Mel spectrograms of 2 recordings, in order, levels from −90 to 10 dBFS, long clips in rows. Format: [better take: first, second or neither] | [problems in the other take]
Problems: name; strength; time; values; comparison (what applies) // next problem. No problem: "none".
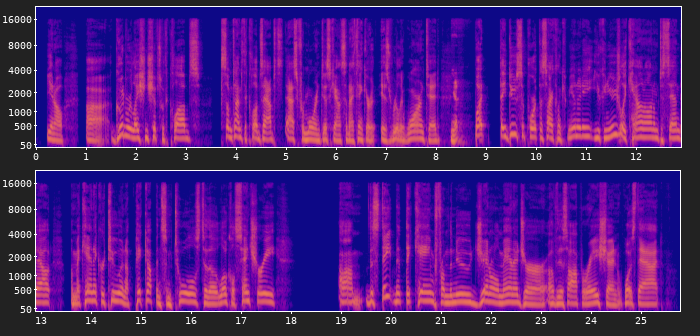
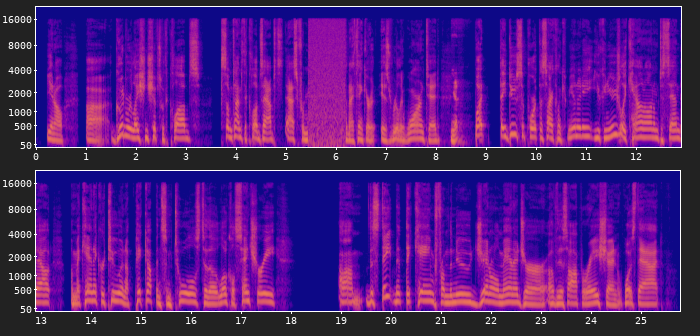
first | audio cutting out; filled with static; at 5.5 s for 1 s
